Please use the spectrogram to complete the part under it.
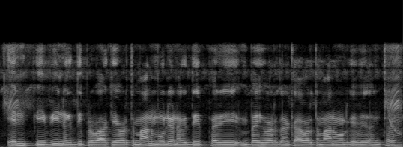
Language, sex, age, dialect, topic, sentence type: Hindi, male, 18-24, Kanauji Braj Bhasha, banking, statement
